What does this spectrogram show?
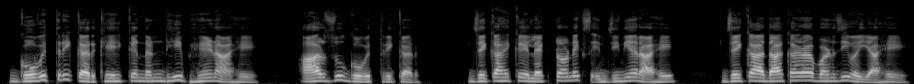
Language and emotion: Sindhi, neutral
